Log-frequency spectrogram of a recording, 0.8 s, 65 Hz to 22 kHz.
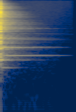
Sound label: Fijidera; Club-50 - Foundations Roland; Agogos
